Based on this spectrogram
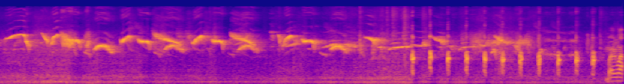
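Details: Tame caged Chinese hwamei singing freely while the cage is moved around; fast varied slurred whistled phrases give way to a quick series of sharp clipped notes, then a rapid trill at the end, indoors.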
